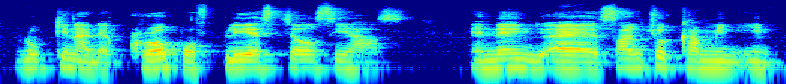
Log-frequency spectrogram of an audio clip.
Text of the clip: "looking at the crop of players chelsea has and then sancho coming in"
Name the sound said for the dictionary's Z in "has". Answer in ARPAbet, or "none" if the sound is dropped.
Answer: S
